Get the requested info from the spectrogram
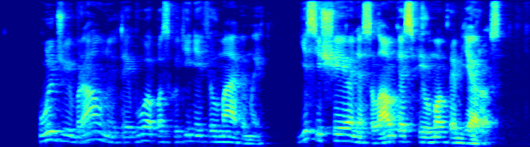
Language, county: Lithuanian, Vilnius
